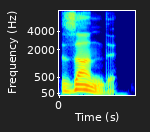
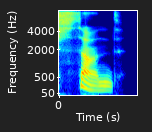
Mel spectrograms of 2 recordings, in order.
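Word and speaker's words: Sand: يعني كلمة رمل ساند بتتنطق زاند. – زاند مش ساند.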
